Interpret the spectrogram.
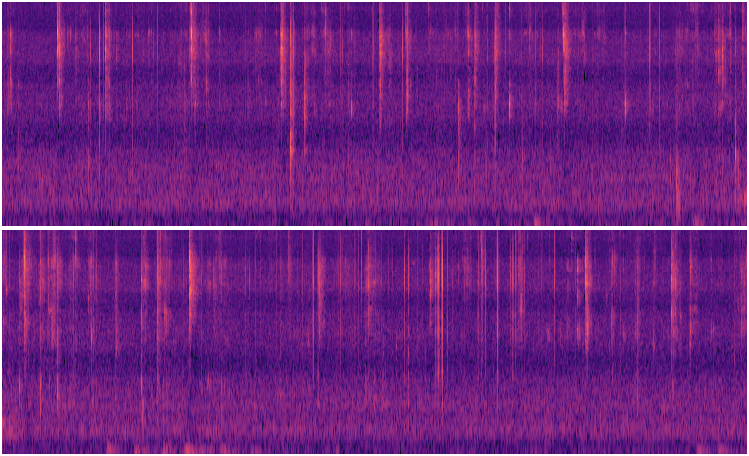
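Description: Close-up chewing of a person eating rice and chicken adobo, with many short clicks and scrapes of a plastic spoon against plastic food tubs.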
